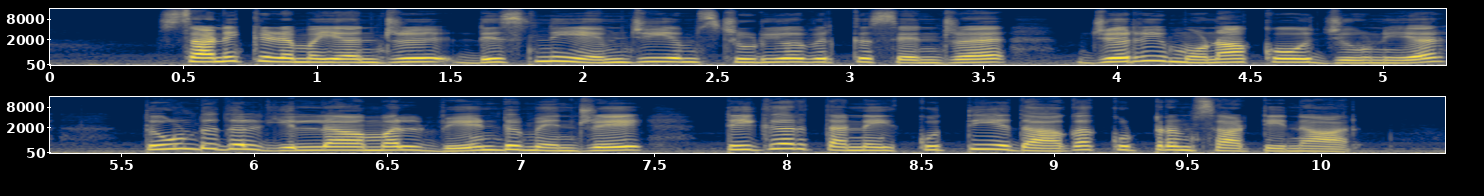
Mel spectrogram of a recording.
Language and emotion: Tamil, neutral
